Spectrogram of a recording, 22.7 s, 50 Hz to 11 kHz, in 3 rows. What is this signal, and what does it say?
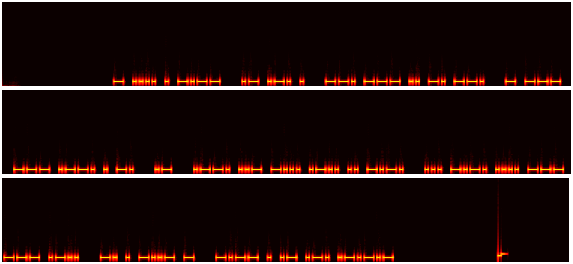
Morse code, heard as a keyed tone, about 28 wpm, 700 Hz. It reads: THEY ARE GOING TO OPEN A PUBLIC SCHOOL NEXT YEAR.
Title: Sentences from Top 1000 Words - Review Part 3 - 28wpm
